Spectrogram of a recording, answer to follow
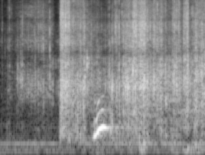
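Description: Gold tissue paper crinkling as it is pulled open from over a box's contents. The crinkling starts about half a second in and keeps going.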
